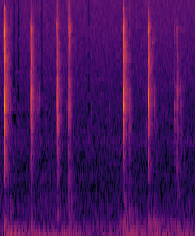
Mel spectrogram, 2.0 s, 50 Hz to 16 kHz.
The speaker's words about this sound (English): So should I just type in Clark County 2022 primary results?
